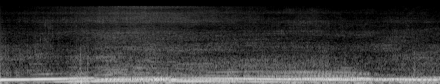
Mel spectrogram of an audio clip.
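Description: A car engine revving: its pitch rises about half a second in, then falls slowly over the next few seconds.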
